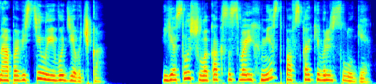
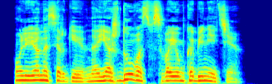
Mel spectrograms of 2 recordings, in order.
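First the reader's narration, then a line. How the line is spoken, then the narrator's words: Cold. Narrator (Russian): проговорил начальник холодно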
